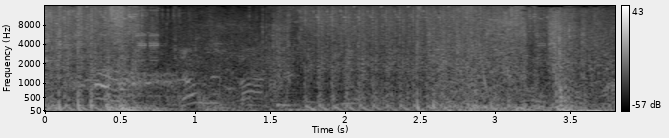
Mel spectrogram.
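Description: Rapid bursts of submachine gun fire in a video game, loud and close, with repeated dense volleys across the clip, heaviest near the start and again toward the end.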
